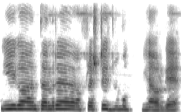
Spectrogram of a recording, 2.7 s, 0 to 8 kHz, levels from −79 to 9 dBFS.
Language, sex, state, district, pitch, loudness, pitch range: Kannada, female, Karnataka, Mysore, 235 Hz, -14 LUFS, 210-255 Hz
